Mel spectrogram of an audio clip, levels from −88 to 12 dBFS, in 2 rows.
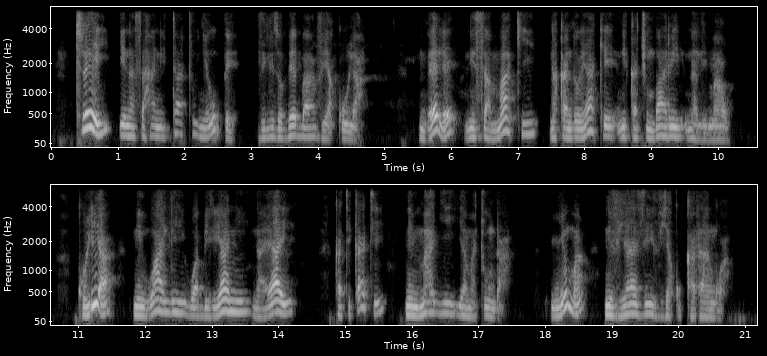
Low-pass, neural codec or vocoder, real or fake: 5.4 kHz; codec, 16 kHz, 4 kbps, FreqCodec, smaller model; fake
